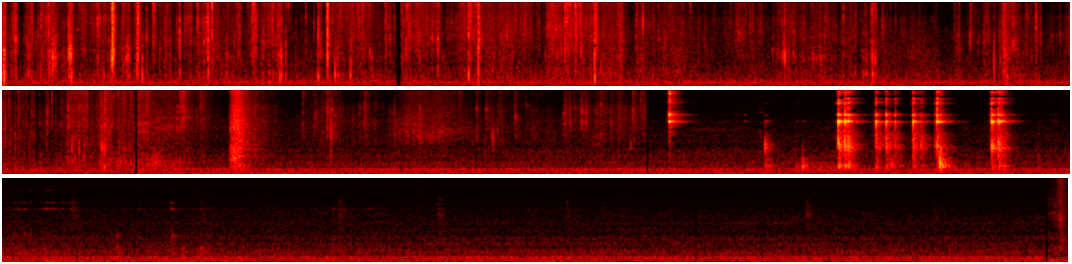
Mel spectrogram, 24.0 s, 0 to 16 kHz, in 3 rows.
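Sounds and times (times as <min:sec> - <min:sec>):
rustling of handling: 0:00.0 - 0:12.9
hard containers clinking together: 0:13.0 - 0:15.6.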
